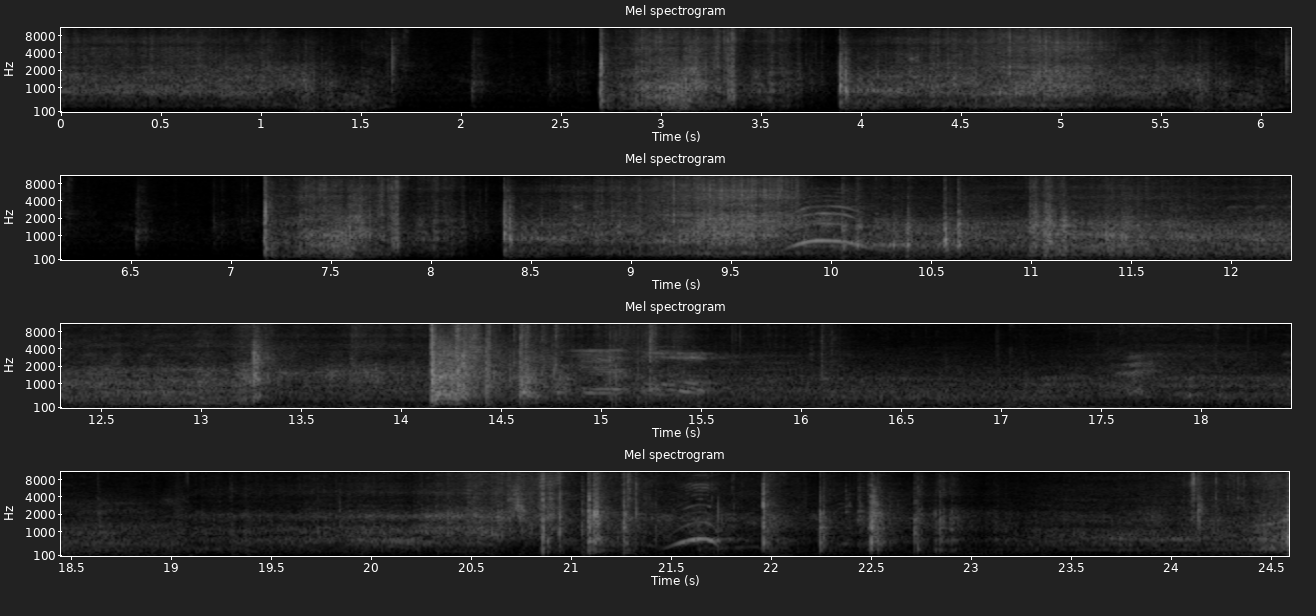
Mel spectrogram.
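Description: Skateboard wheels roll and rumble over rough concrete.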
